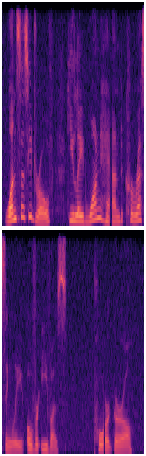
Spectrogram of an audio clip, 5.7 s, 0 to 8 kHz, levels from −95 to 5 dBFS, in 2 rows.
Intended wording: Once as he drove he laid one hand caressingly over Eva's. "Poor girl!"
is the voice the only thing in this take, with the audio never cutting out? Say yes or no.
no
